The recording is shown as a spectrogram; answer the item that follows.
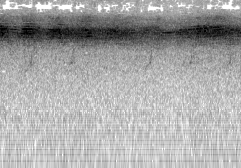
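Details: Tymbal song of male cicadas during Japanese summer: a constant sizzling shrill with small, quick flutters in loudness, steady from start to end.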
